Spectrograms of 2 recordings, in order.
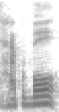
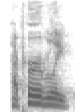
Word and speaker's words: hyperbole: and uncompromising uh wait it's not pronounced hyperb hyperb just saying yeah hyperbole um we are made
